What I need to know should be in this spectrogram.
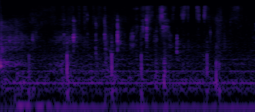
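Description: Game footsteps tap softly on stone.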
